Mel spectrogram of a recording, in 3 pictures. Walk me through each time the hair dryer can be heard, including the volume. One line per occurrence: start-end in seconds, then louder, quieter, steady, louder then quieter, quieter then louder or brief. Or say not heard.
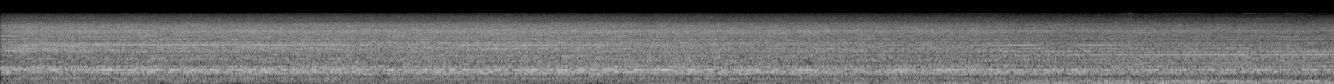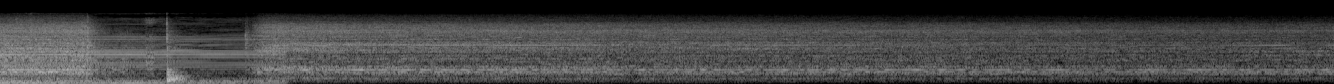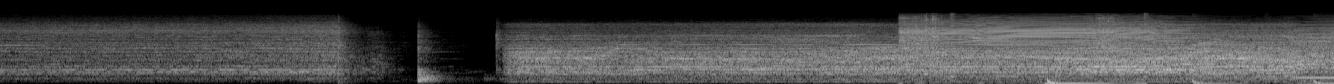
0.0-39.9 quieter then louder.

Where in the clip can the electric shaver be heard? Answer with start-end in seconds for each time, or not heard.
0.0-16.2, 35.6-39.9.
